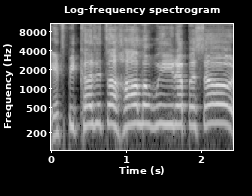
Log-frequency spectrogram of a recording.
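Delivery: shrill, very high-pitched, loud yelling. Recapping a TV episode, retelling yelling at the TV screen. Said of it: "I'm over here yelling at my T V screen".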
